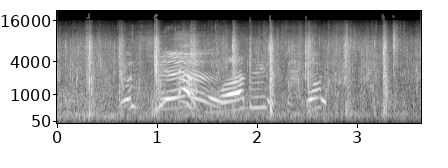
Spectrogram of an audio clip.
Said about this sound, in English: It's the first day of the summer session at Little Bear's Playhouse in Girdwood. Kids are decked out in rain gear as they make huge splashes in puddles outside.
